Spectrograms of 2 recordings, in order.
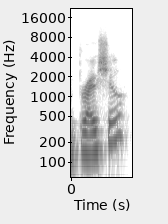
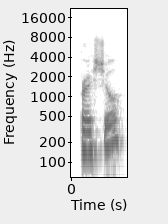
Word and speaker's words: brochure: I think I'd say brochure. Brochure.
